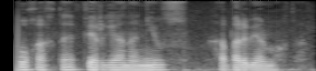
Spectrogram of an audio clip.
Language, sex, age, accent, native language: Uzbek, male, 25-34, Samarqand, Uzbek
